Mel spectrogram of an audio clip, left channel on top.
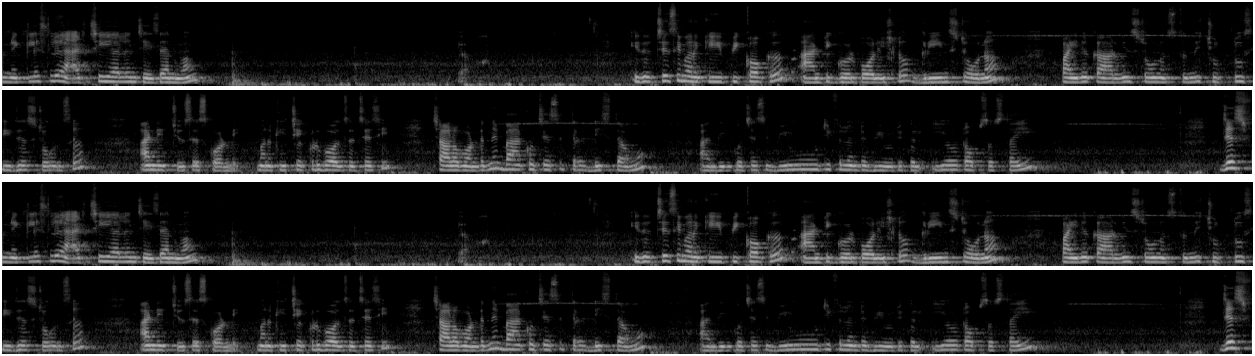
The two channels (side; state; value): both; identical; correlation 1.00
